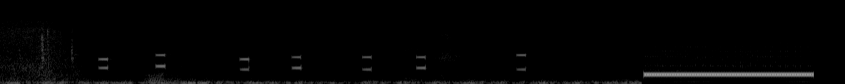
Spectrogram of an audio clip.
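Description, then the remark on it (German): A phone number is dialed on a mobile phone as a quick series of about eight beeping keypad tones, followed by a loud, steady ringing tone, with a low background hum underneath. “Hier, nimm mein Handy. Darf ich auch zuhören? Na klar, vielen Dank, Desiree. Ich weiß die Nummer auswendig.”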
